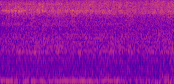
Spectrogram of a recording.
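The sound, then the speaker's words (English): A big red London Routemaster-style double-decker bus named ALF, used for Local Haunts city sightseeing tours in Portsmouth, idles steadily, a constant low rumbling hum with a broad mechanical hiss above it, unbroken throughout and with no one speaking. “It's called ALF, and it's a great big red London bus, one of the old Routemaster style.”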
